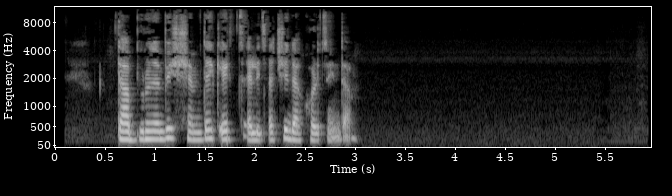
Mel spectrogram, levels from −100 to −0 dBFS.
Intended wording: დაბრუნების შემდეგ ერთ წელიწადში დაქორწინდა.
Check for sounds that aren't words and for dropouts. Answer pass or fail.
pass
